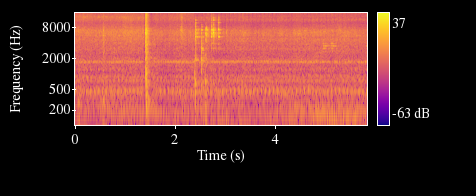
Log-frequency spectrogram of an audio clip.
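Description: Hammer blows on a dented motorcycle wheel rim as it is straightened by hand: one loud sharp strike about one and a half seconds in, then two lighter ringing metallic taps about a second later, over a steady background hum.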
